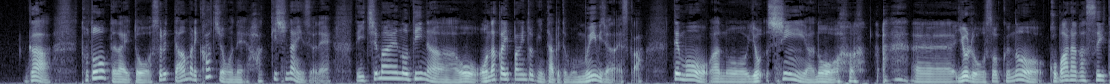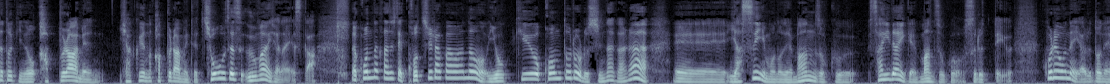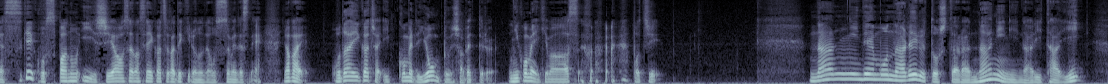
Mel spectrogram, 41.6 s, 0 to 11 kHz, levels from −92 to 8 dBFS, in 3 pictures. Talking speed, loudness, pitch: 340 characters per minute, -23 LUFS, 130 Hz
